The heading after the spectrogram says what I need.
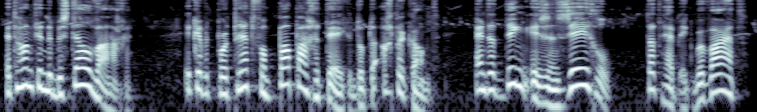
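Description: A man's voice: wildly swooping pitch, moderate pace. A man doing a determined little girl. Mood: earnest. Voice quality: high, bright girlish voice. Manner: earnest, determined. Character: brave little girl, daughter.

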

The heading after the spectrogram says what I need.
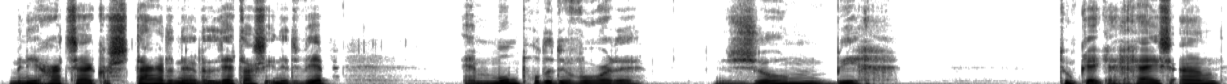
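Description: A man reading a children's storybook aloud in calm, measured narration. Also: fairly low pitch, breathy edge, dry recording, studio quality. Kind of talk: scripted audiobook narration.

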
